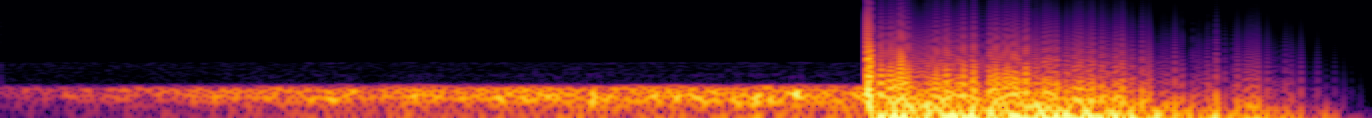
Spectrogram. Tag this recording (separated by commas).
Explosion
